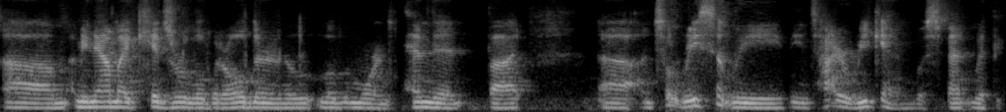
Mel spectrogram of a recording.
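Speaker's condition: No condition

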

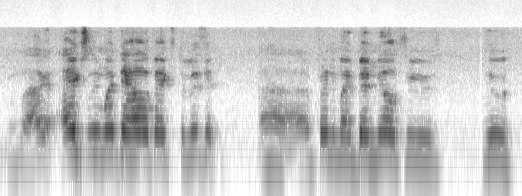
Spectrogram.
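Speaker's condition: Quadriplegic cerebral palsy; needs help holding mic and adjusting position on stage

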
